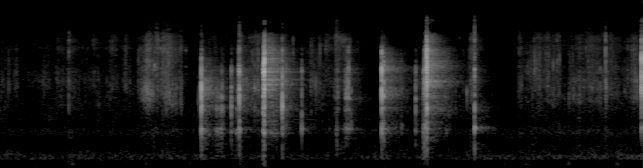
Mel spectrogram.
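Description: Irregular sharp metal clicks and clinks of a ratchet, socket and torque angle gauge being fitted together and set on a connecting rod bolt, a cluster of them lasting a few seconds after a quiet start.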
